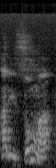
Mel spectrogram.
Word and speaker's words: Arizona: well first of all it's pronounced arizuma which was uh invented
